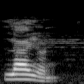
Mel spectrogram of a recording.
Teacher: এই সাউন্ডটা উচ্চারণ করতে গেলে আমাদের জিহ্বার আগা উপরের দাঁতের গোড়ার সাথে লেগে যাবে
